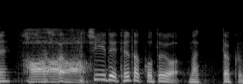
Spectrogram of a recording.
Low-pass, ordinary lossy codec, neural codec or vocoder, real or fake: 5.4 kHz; Opus, 64 kbps; codec, 16 kHz, 2 kbps, FunCodec, trained on LibriTTS, 25 frames a second; fake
